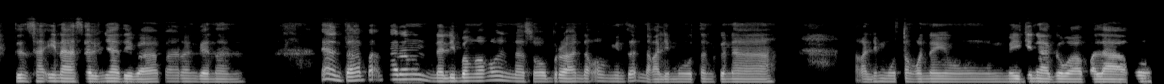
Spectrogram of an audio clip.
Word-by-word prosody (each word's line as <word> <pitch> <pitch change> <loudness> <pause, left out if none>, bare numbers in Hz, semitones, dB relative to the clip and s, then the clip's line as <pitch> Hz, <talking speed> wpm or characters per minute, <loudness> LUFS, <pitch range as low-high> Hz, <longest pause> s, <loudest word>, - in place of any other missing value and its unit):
dun 150 -1 +2
sa 145 +1 -1
inasal 140 -2 +2
niya 145 +1 +3
'di 135 -1 +4
ba, 130 +1 +2
parang 140 -1 -5
gano'n. 125 -1 -2 0.8
Ayan 235 -5 +2
ta 180 +2 +4
pa 215 +2 -4
parang 235 +1 +2 0.2
nalibang 150 +2 +3
ako, 190 +4 -1
nasobrahan 140 0 0
ako. 140 - -4
Minsan 140 +3 -4
nakalimutan 125 0 -3
ko 125 - -1
na 125 -1 -1 0.8
nakalimutan 135 +2 -4
ko 130 - +1
na 130 0 0
yung 125 0 -3 0.4
may 130 0 +3
ginagawa 130 -2 +3
pala 125 -1 +4
ako. 135 +3 -1
135 Hz, 145 wpm, -25 LUFS, 125-150 Hz, 0.8 s, di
